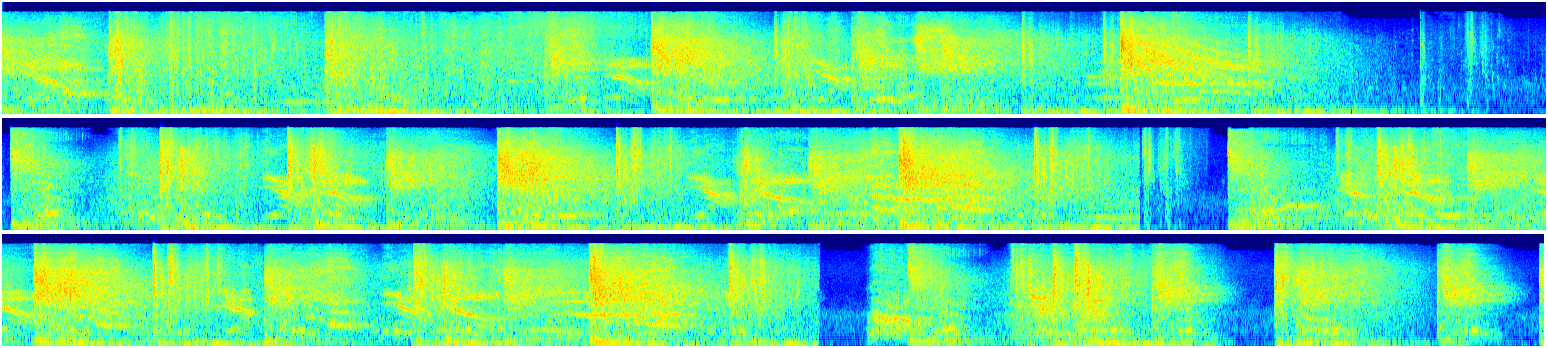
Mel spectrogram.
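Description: Punches and kicks land with heavy, rapid thuds and smacks.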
